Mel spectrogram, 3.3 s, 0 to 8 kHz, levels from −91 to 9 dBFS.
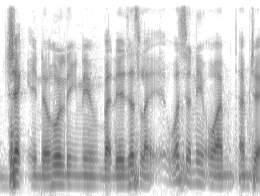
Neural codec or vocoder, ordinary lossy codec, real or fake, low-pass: none; AAC, 48 kbps; real; 7.2 kHz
